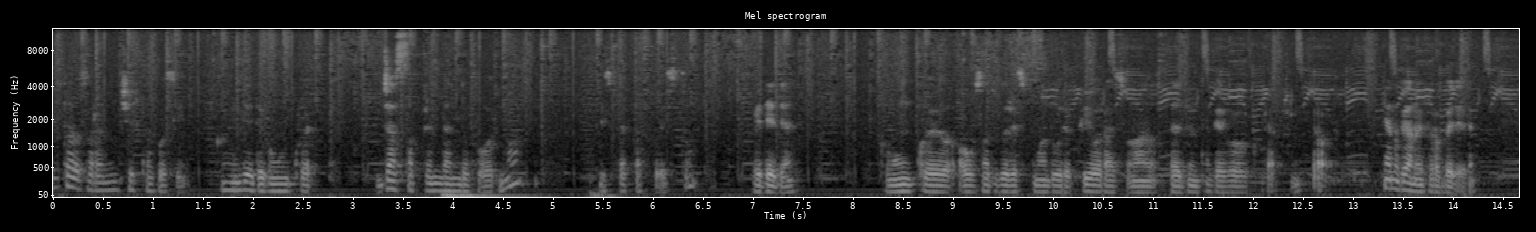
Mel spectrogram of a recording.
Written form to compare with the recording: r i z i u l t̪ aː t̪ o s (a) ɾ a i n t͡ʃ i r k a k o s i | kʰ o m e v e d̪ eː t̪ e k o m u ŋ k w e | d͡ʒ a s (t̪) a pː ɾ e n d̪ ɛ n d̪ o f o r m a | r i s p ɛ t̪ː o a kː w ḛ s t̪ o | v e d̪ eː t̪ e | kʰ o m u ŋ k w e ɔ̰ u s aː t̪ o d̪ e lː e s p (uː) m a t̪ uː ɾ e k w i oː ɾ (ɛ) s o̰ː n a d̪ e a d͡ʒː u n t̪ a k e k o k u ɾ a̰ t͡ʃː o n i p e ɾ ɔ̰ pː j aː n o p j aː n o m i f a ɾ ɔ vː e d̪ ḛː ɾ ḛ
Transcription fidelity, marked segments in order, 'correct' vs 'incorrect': correct, correct, incorrect: u, incorrect: a

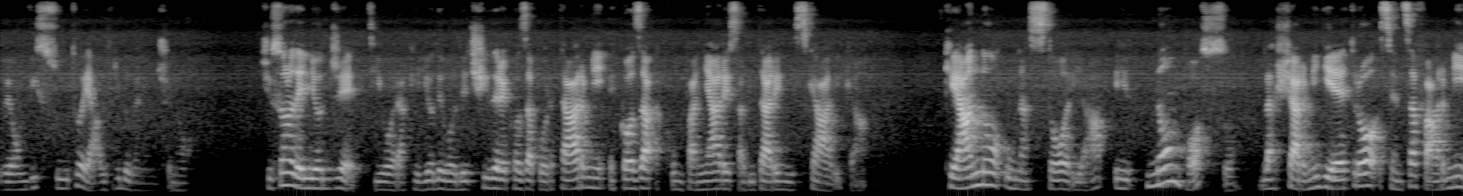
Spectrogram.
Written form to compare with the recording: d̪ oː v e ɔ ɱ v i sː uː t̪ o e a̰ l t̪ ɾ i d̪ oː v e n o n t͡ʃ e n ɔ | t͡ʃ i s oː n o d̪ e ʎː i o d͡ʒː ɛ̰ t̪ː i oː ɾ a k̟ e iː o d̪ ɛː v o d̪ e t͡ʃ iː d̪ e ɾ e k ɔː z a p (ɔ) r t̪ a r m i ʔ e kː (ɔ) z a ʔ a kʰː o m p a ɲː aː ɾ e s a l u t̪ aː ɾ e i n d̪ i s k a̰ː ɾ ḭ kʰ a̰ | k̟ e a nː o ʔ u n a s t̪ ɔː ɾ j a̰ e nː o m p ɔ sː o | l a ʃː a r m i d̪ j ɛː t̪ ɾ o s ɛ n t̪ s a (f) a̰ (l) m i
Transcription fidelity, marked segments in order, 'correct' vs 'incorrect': incorrect: o, incorrect: ɔː, correct, incorrect: r

